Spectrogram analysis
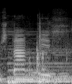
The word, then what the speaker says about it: Stammtisch: Nimm Platz am Stammtisch. Yeah, man, say it right. Stammtisch. Sound like Stammtisch.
